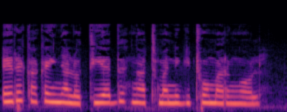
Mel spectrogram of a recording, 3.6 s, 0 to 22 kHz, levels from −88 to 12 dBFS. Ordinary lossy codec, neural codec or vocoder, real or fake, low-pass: MP3, 48 kbps; none; real; 9.9 kHz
